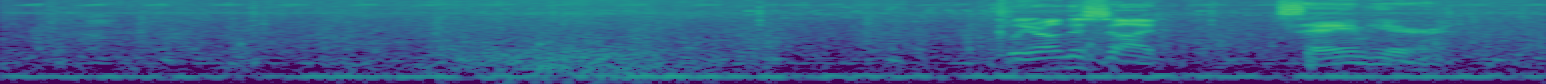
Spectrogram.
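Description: Footsteps rustle softly through grass and dirt.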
